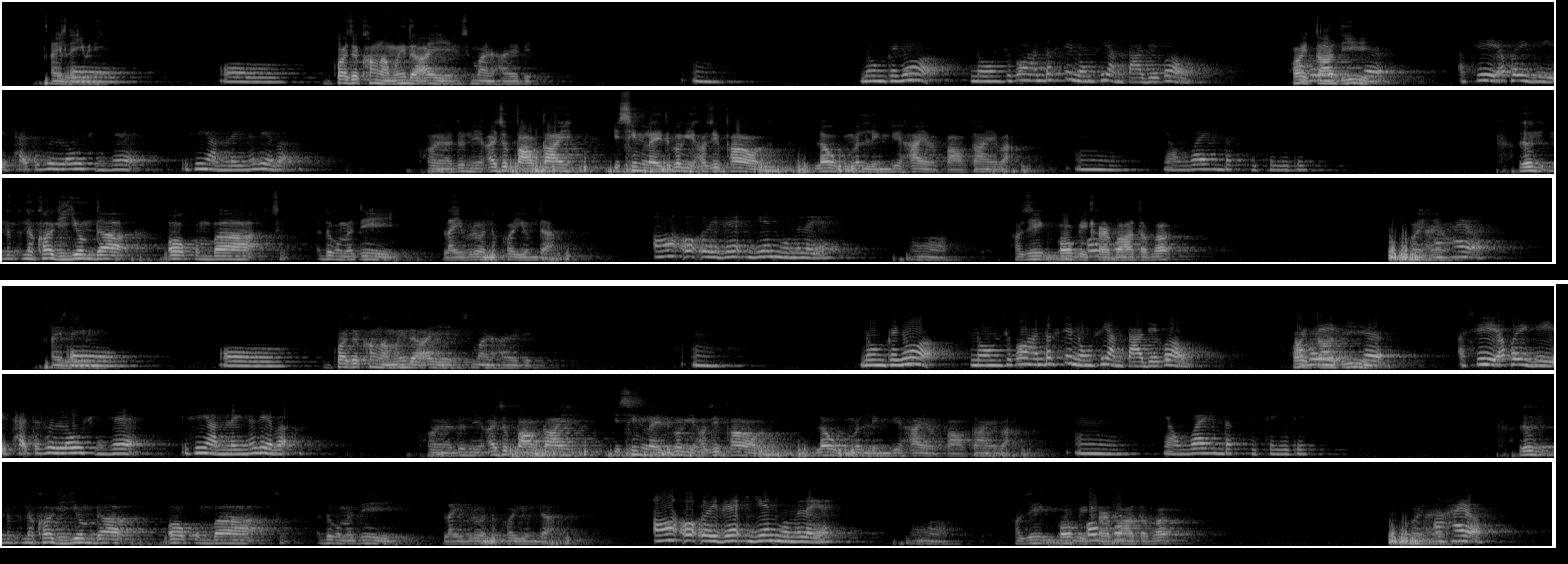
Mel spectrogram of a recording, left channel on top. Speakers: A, on the left; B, on the right.
A: ꯑꯩ
B: ꯑꯣ
A: ꯂꯩꯕꯅꯤ
B: ꯑꯣ
A: ꯑꯩꯈꯣꯏꯖꯦ ꯈꯪꯉꯝꯅꯤꯗ ꯑꯩ ꯁꯨꯃꯥꯏꯅ ꯍꯥꯏꯔꯗꯤ
B: ꯎꯝ ꯅꯣꯡ ꯀꯩꯅꯣ ꯅꯣꯡꯁꯦꯀꯣ ꯍꯟꯗꯛꯁꯦ ꯅꯣꯡꯁꯦ ꯌꯥꯝ ꯇꯥꯗꯦꯀꯣ
A: ꯍꯣꯏ
B: ꯑꯩꯈꯣꯏ
A: ꯇꯥꯗꯤ
B: ꯑꯥꯁꯦ ꯑꯁꯤ ꯑꯩꯈꯣꯏꯒꯤ ꯁꯥꯏꯠꯇꯁꯨ ꯂꯧꯁꯤꯡꯁꯦ ꯏꯁꯤꯡ ꯌꯥꯝ ꯂꯩꯅꯗꯦꯕ
A: ꯍꯣꯏ ꯑꯗꯨꯅꯤ ꯑꯩꯁꯨ ꯄꯥꯎ ꯇꯥꯏ ꯏꯁꯤꯡ ꯂꯩꯇꯕꯒꯤ ꯍꯧꯖꯤꯛꯐꯥꯎ ꯂꯧꯒꯨꯝꯕ ꯂꯤꯡꯗꯦ ꯍꯥꯏꯌꯦꯕ ꯄꯥꯎ ꯇꯥꯏꯑꯦꯕ
B: ꯎꯝ ꯌꯥꯝ ꯋꯥꯏ ꯍꯟꯗꯛꯀꯤ ꯆꯍꯤꯗꯤ
A: ꯍꯣꯏ ꯑꯗꯣ ꯅꯈꯣꯏꯒꯤ ꯌꯨꯝꯗ ꯑꯣꯛꯀꯨꯝꯕ ꯁꯨꯝ ꯑꯗꯨꯒꯨꯝꯕꯗꯤ ꯂꯩꯕ꯭ꯔꯣ ꯅꯈꯣꯏ ꯌꯨꯝꯗ
B: ꯑꯥ ꯑꯣꯛ ꯂꯣꯏꯗꯦ ꯌꯦꯟꯒꯨꯝꯕ ꯂꯩꯌꯦ
A: ꯑꯣ ꯍꯧꯖꯤꯛ ꯑꯣꯛꯀꯤ
B: ꯑꯣꯛꯇꯣ
A: ꯀꯔꯕꯥꯔ ꯇꯧꯕ ꯍꯣꯏ ꯍꯥꯏꯌꯣ
B: ꯑꯥ ꯍꯥꯏꯔꯛꯑꯣ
